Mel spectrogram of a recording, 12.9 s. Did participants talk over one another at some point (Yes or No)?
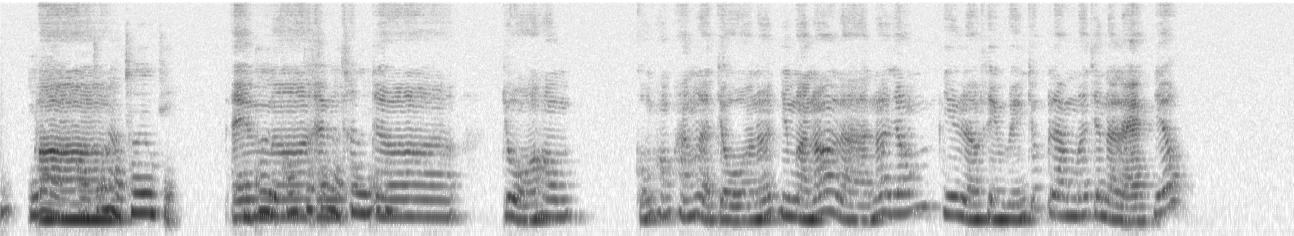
Yes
